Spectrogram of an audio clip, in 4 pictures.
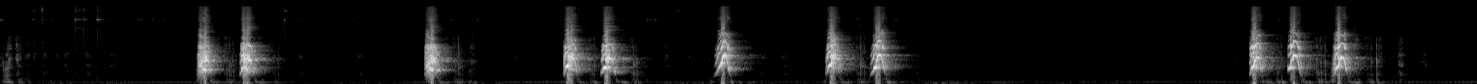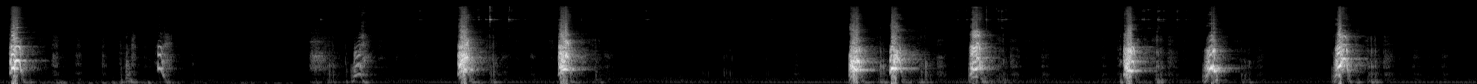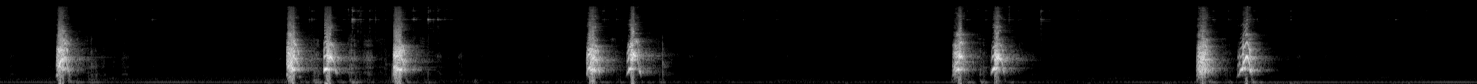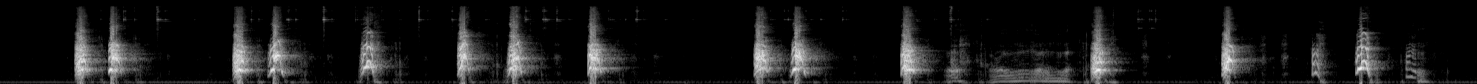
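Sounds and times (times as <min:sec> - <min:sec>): dog barking: 0:02.0 - 0:02.8, 0:04.2 - 0:04.7, 0:05.6 - 0:06.4, 0:07.1 - 0:07.6, 0:08.2 - 0:09.2, 0:12.5 - 0:13.7, 0:14.8 - 0:15.3, 0:17.9 - 0:18.5, 0:19.3 - 0:19.8, 0:20.4 - 0:20.7, 0:23.2 - 0:24.8, 0:26.0 - 0:27.2, 0:28.1 - 0:28.5, 0:30.1 - 0:30.5, 0:32.4 - 0:33.8, 0:35.4 - 0:36.2, 0:39.0 - 0:39.8, 0:41.5 - 0:42.3, 0:45.0 - 0:45.8, 0:46.6 - 0:48.3, 0:48.9 - 0:50.6, 0:51.8 - 0:52.7, 0:53.3 - 0:54.0, 0:55.0 - 0:55.7, 0:56.5 - 0:58.6.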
